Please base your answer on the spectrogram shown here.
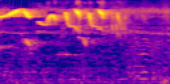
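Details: Free-living Sayaca tanager giving a short burst of song: piercing high squeaky slurs, quickly repeated, then a few softer notes before the singing stops.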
